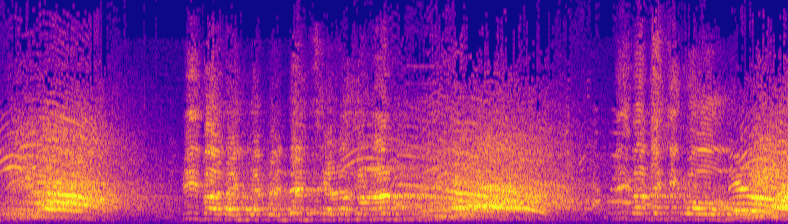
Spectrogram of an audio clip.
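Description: Tens of thousands gathered in Mexico City's main square, outside the colonial building that houses the president's office, roar in loud, swelling waves of shouting, alternating with bursts of a military band playing short, repeated brass phrases between the cheers.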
